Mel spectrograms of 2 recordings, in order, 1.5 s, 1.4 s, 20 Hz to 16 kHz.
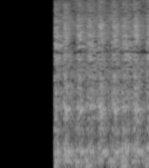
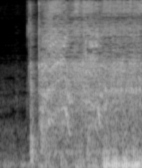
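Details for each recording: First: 2000 Suzuki VL1500 Intruder LC, sat 10 years, new battery, Seafoam added, fuel pump pressurized: two long bursts of fast cranking with brief stumbles, won't keep running; gas spitting from the carburetor area, owner believes floats overfilling the bowls. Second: 2000 Suzuki VL1500 Intruder LC V-twin, sat 10 years, first start after new battery, Seafoam in the tank and professionally rebuilt carburetors: quick catch on the starter, then firm, even lumpy idle, no sputter, no fuel spitting; healthy start.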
